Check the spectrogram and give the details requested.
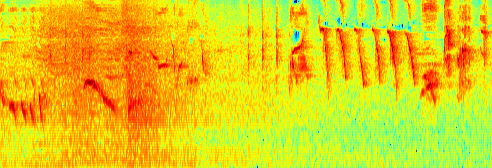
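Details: Singing white-rumped shama as a training recording for other birds: fluid whistled phrases, a rushing noise in the middle, then a quick run of repeated sharp high notes.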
